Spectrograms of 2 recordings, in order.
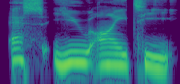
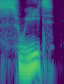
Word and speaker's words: suite: Dear, that word you just spelled isn't pronounced sweet. She said like she was talking to a 5-year-old that had just failed kindergarten. It's pronounced suit.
